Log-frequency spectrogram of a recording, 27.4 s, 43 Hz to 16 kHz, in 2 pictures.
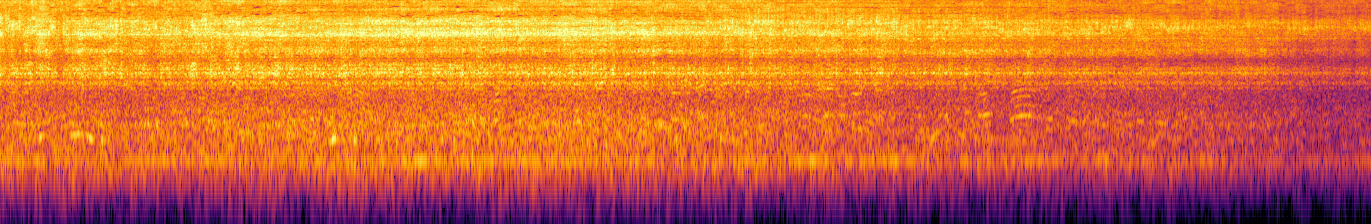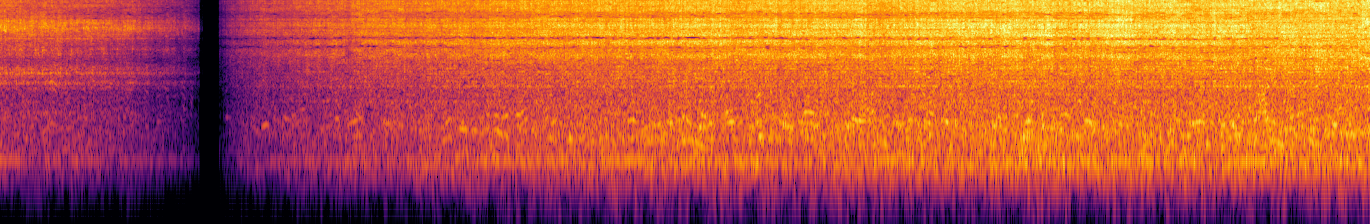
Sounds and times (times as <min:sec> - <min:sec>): Speech: 0:00.0 - 0:13.2, 0:14.0 - 0:14.5, 0:16.0 - 0:27.4.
